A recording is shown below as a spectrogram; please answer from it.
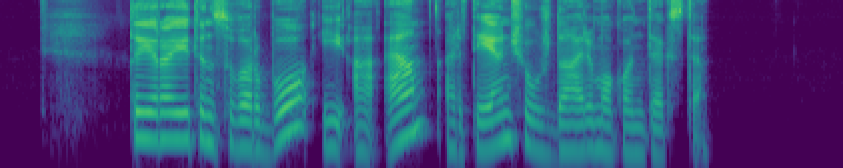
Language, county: Lithuanian, Vilnius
